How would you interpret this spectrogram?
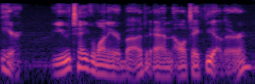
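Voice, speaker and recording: A man playing an affectionate, reassuring boyfriend in an intimate, casual ASMR roleplay, speaking softly and soothingly close to a binaural mic. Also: very deep voice, sing-song, vocal fry, exaggerated voice. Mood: gentle, reassuring. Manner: soft, intimate, unhurried, soothing. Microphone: close binaural microphone. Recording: faint background noise, binaural.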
